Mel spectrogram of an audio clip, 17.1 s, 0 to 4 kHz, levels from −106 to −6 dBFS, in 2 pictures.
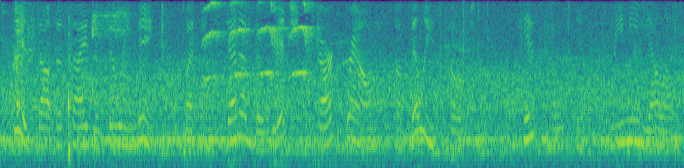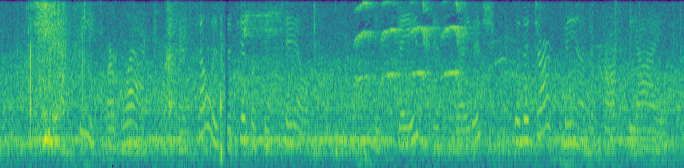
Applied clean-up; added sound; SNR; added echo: none; Chirp, tweet; -3 dB; none.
